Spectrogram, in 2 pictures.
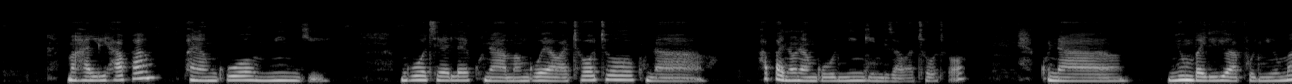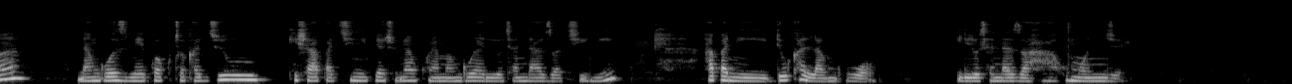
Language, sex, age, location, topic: Swahili, female, 18-24, Nairobi, finance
